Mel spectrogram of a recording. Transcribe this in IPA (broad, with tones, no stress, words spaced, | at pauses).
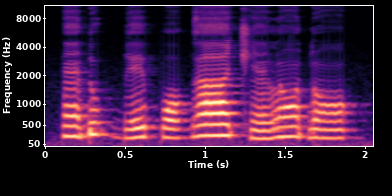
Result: ɛ̃˧ɗu˦ɡ͡be˨˦ pɔ˨ɡaː˦ t͡ʃɛ̃˨ lɔ̃˦ ɗɔ̃˧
